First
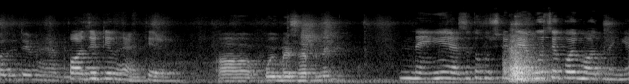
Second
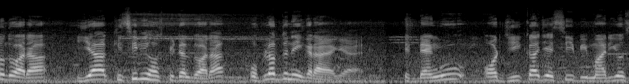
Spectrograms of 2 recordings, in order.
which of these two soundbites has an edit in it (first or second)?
second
